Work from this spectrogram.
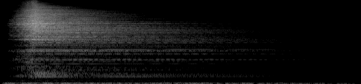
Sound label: BR CYM SCRAPE, drums; KITS-LARGE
